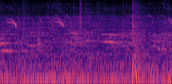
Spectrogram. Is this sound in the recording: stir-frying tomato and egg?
no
